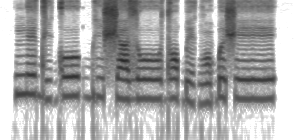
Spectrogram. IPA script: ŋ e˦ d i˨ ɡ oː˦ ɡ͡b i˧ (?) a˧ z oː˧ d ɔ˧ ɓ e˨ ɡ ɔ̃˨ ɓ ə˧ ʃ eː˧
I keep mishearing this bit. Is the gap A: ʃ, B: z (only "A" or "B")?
A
